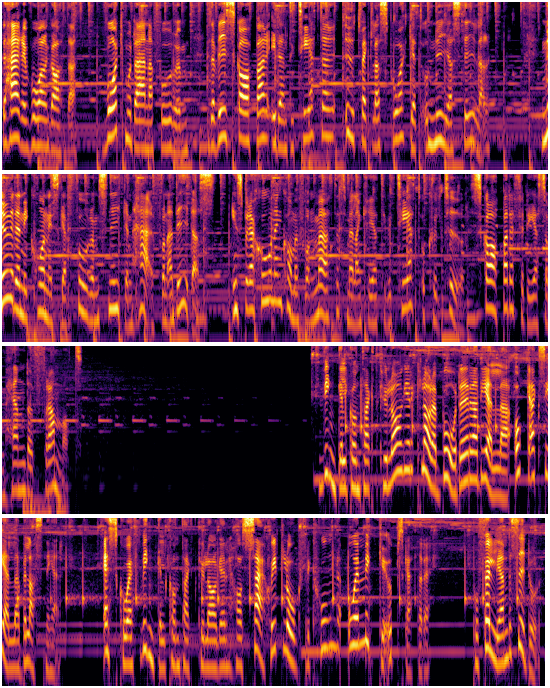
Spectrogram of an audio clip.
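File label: Swedish, General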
